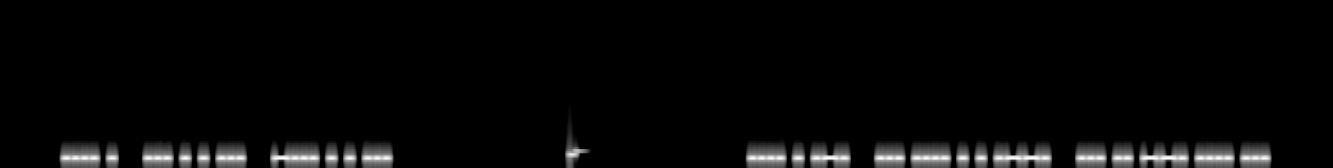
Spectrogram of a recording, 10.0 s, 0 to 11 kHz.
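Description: Fast Morse code at about 35 words per minute, a steady mid-pitched tone keyed in rapid dots and dashes. It plays in two runs separated by a short silence broken by a single click.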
